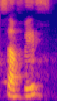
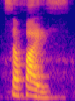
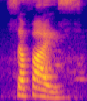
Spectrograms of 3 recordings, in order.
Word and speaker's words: suffice: so the first word for today is s-u-f-f-i-c-e is not surface it's suffice suffice suffice now what does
